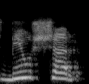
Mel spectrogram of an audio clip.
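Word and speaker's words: Bücher: become sure yeah it's it becomes a pronunciation becomes buchar yeah normally when it's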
